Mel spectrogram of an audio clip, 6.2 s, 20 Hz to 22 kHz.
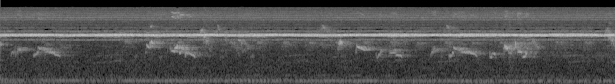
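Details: Red-whiskered bulbul during trapping at Chua Huong on 22 June 2016, delivering bright, bubbly warbled phrases in clusters with short pauses, while a continuous shrill insect hum runs underneath.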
